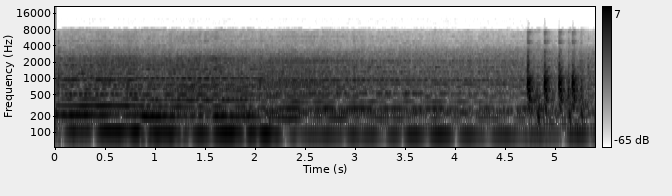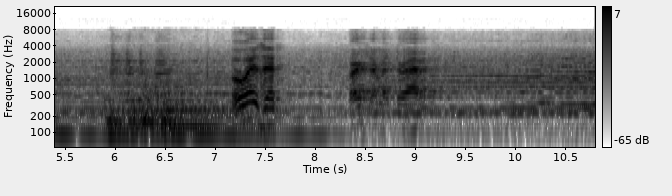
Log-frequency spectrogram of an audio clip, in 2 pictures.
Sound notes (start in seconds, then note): 4.7 knocking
